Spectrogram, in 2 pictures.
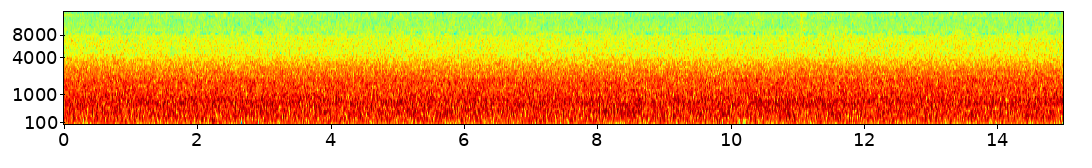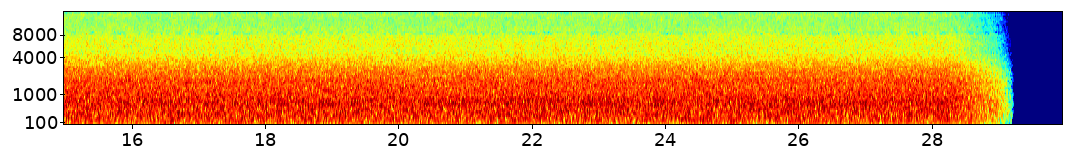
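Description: Steady rushing of a mountain river, an even, loud wash of water noise that fades out quickly near the end.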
